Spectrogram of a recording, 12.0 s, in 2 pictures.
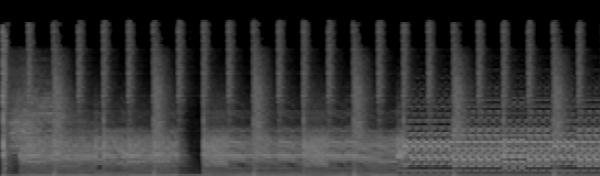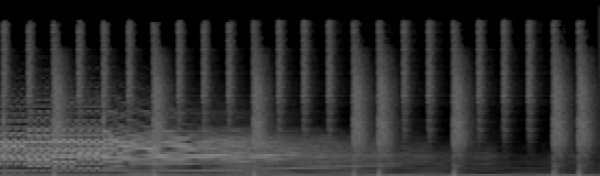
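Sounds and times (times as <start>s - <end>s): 
guitar: 0.0s - 12.0s.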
